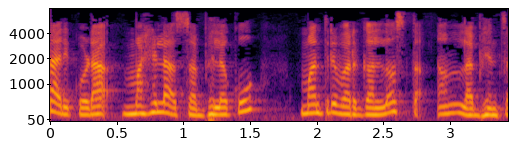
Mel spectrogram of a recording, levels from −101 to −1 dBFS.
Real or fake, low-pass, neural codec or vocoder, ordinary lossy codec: real; 7.2 kHz; none; none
